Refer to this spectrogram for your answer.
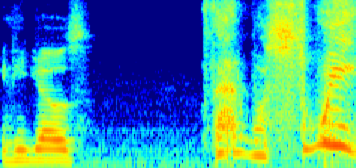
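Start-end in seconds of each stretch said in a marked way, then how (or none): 1.4-2.4 thrilled, delighted, very high-pitched voice. Game master voicing a character who gets up on his turn, really happy. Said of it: "looks at you guys really happy".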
